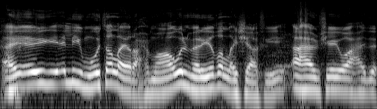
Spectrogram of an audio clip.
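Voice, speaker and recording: The intonation rises and falls in a lively way. Noticeable background noise runs underneath. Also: man. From Gulf states. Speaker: content creator. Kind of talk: interview.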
